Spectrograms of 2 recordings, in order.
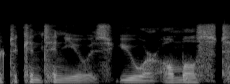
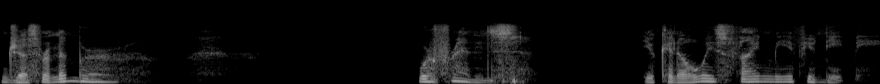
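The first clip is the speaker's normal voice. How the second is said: eerie, mysterious voice; 2 semitones higher than usual. Voicing the voice from the dream, speaking behind the player: mysterious dream voice. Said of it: "the last thing you hear in that voice is".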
